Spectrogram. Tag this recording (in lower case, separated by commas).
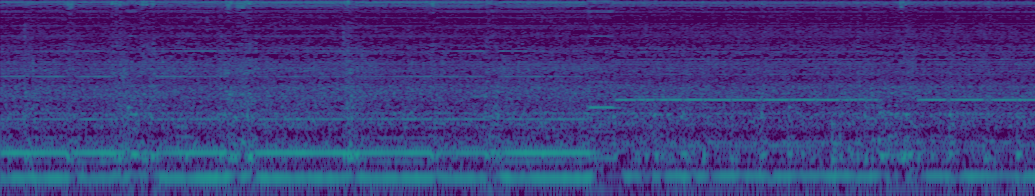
printer printing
